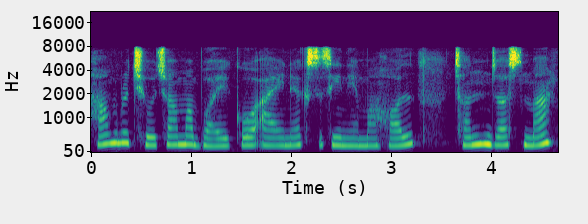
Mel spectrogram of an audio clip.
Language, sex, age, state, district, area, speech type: Nepali, female, 18-30, West Bengal, Darjeeling, rural, spontaneous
